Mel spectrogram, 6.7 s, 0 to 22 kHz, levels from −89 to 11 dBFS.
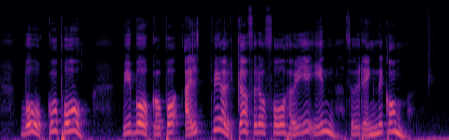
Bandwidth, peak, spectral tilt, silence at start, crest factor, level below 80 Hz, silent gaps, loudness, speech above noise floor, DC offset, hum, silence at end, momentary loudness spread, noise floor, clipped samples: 16.5 kHz; -12 dBFS; -6.5 dB/octave; 0.3 s; 20 dB; -46 dBFS; none; -32 LUFS; 25 dB; under 0.1%; none; 0 s; 11 LU; -56 dBFS; under 0.1%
